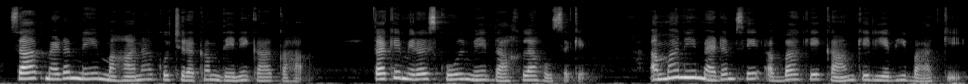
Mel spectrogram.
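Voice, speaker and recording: A woman's voice: mid-range voice, mellow. A woman reading a scripted, emotional first-person story as a narrator.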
